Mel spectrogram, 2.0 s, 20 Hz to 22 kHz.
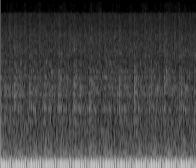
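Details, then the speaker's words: Jeep Grand Wagoneer V8 idling during alternator replacement and oil change: deep, steady, even boat-like burble with no misses, knocks or whine; healthy smooth idle. "This thing sounds like a freaking boat."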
